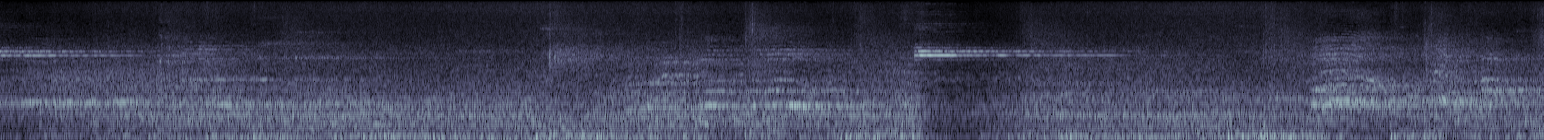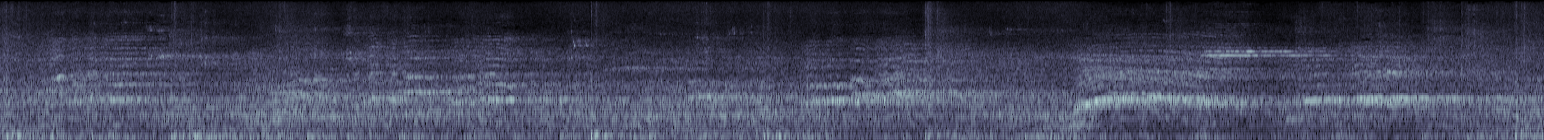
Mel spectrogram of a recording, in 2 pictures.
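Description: Indoor volleyball play echoing in a sports hall: the ball being struck, players calling out and shouting to each other, and short referee whistle blasts at the start, about a third of the way in and near the end.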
